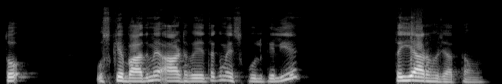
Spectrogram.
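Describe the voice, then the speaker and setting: A young man tutoring a school English lesson, reading each English line slowly and then explaining it. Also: on the high side, darkish tone.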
